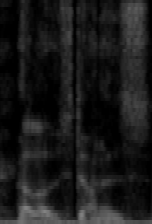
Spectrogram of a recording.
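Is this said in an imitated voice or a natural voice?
imitated. It is said in an imitated, put-on voice.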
